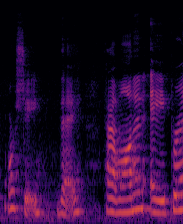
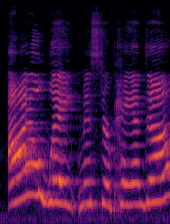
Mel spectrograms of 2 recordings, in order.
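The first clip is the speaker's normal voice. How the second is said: a much louder, higher penguin call; 8 semitones higher, 8 dB louder than usual. Acted. Little penguin loudly telling Mister Panda he'll wait. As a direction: call it out loud and proud. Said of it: "He said it loud that time".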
